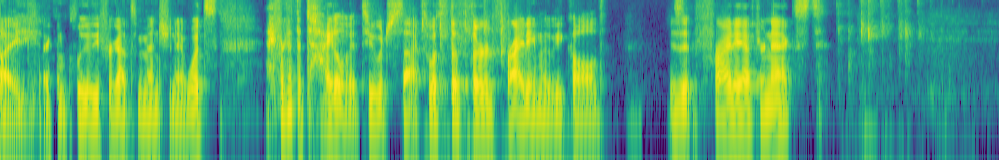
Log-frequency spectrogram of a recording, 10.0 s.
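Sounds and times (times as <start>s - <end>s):
speech: 0.0s - 6.1s, 6.7s - 8.8s
typing on a computer keyboard: 8.4s - 9.4s.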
